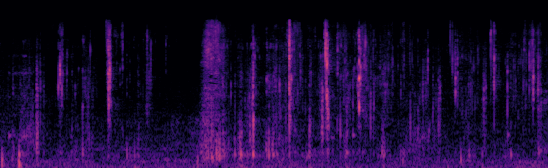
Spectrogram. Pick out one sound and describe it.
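A young woman slurps noodles loudly, close to the microphone.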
